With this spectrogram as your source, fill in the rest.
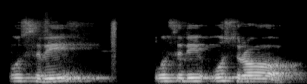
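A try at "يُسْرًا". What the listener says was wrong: উসরি ইউসরা, এটি হলো ইয়া। হ্যাঁ, এটি আইন, আইন থেকে উ হয় আর ইয়া থেকে ইউ হয়, তাহলে আইন সিন পেজ উস হচ্ছে, তাহলে ইয়া সিন পেজ ইউস হবে, তাহলে উসরি ইউসরা।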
